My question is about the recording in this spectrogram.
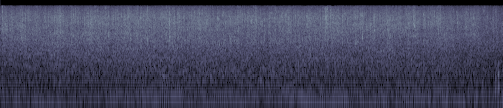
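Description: Fountain jets gushing up and splashing back into a pond, a steady rushing of water, with a low hum underneath.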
